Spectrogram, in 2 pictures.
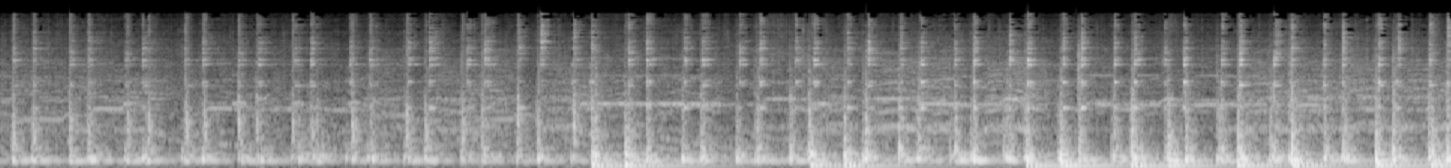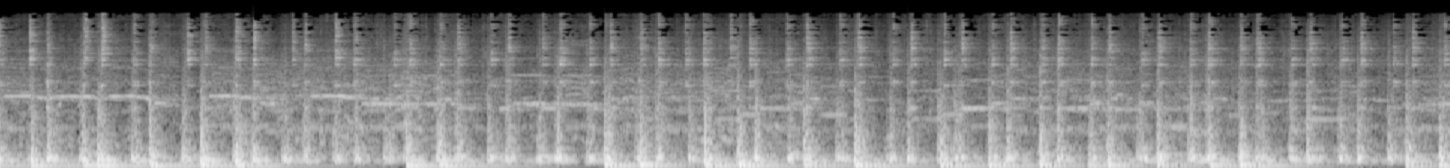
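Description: Festival float ohayashi music: a fast, unbroken clacking percussion rhythm, with deep taiko drum strokes joining about six seconds in and beating in phrases, under a thin, high held melody.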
